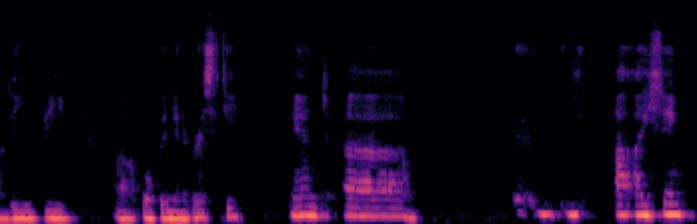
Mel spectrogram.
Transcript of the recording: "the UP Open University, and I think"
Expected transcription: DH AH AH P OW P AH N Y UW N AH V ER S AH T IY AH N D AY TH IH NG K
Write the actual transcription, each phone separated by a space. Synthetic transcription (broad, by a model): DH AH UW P OW P AH N Y UW N AH V ER S AH T IY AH N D AY TH IH NG K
